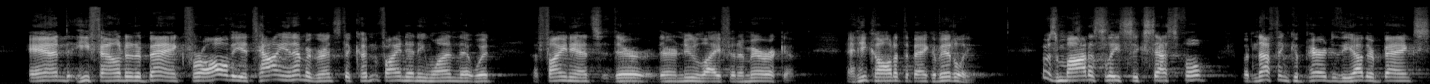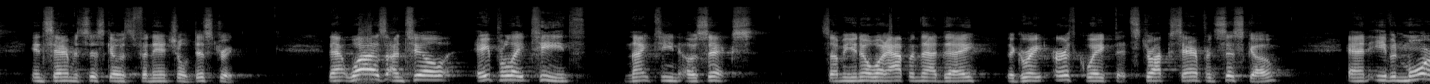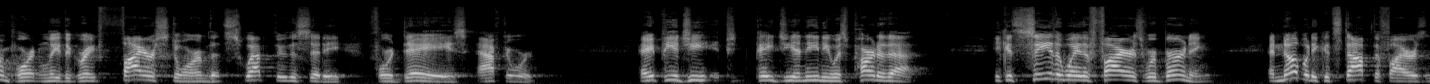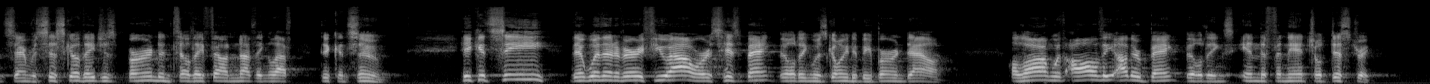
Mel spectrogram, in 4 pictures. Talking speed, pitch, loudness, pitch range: 150 wpm, 180 Hz, -20 LUFS, 165-210 Hz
